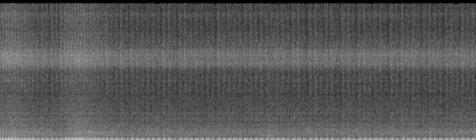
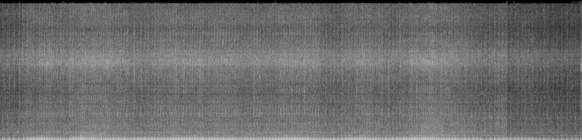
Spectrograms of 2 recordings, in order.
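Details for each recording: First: Honda Astrea Grand motorcycle idling after valve clearance readjustment (rough rhythmic noise was from too-loose valve clearance, not cam chain): steady even putter, no tapping from the head; normal smooth idle restored. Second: Honda Astrea Grand single idling with a rough, rhythmic ticking over the exhaust beat. Cause is valve clearance set too loose, not the cam chain.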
